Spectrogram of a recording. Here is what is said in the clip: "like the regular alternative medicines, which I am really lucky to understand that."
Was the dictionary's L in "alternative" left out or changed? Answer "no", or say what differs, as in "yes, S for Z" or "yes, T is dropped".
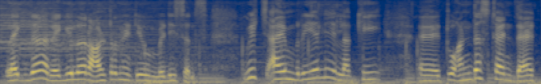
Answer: no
